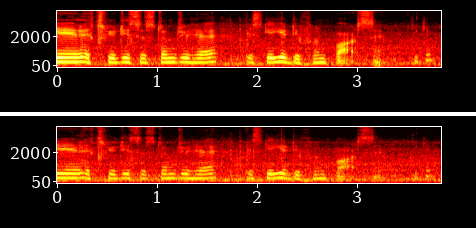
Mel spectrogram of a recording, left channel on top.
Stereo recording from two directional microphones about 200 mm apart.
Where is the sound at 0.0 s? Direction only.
50° left (ahead or behind).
